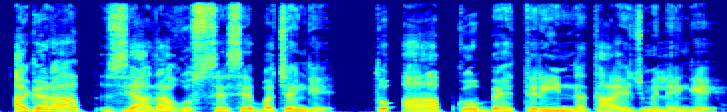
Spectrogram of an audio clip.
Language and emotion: Urdu, neutral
